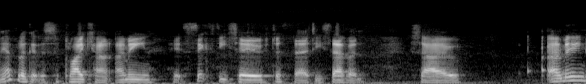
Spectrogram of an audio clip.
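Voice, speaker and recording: A man with a British accent speaks at a fairly low pitch. His intonation is lively, broken by long, frequent pauses. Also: moderate pace. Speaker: esports caster. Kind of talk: live commentary. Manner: animated.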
